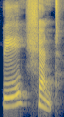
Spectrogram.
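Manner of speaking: Patient slowly as pay, pause, shent; two separate beats on patient; broken into syllables. Shown as a demonstration. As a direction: leave a gap inside patient. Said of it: "इसको pronunciate कर लेते हैं".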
